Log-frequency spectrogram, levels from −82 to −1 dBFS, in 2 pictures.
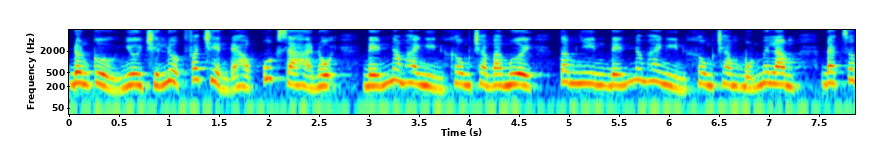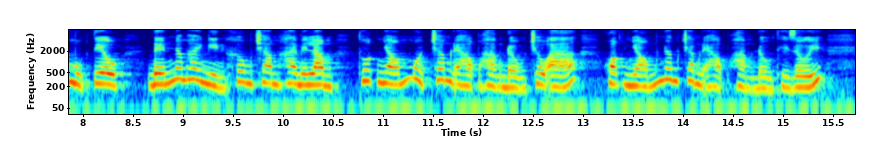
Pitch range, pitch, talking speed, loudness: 215-260 Hz, 235 Hz, 175 wpm, -21 LUFS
